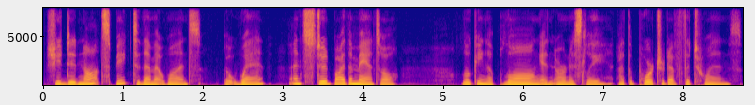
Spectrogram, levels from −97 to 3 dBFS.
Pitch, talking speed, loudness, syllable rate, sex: 195 Hz, 180 wpm, -17 LUFS, 4.3 syllables/s, female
